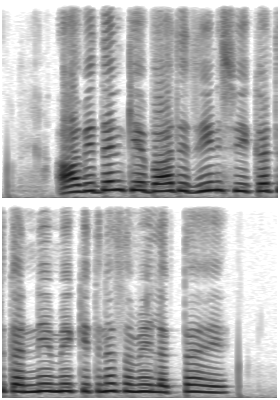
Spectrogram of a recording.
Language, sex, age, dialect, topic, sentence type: Hindi, female, 18-24, Marwari Dhudhari, banking, question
